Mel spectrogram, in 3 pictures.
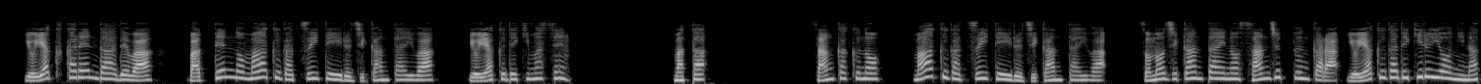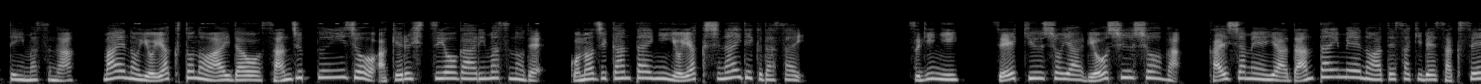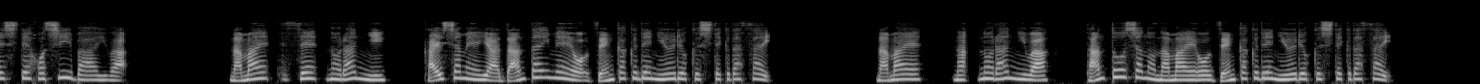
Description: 利用開始時刻と姓名欄の入力の注意（AI音声で案内）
